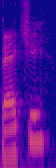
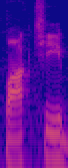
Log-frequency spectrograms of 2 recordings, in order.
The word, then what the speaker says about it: Bagchee: how did you say your last name um BAGI was is it BAGI BAGI yeah awesome dude it's actually pronounced B CH but um in in you know in Bengali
